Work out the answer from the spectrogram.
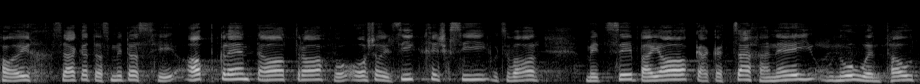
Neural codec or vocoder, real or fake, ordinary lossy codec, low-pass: none; real; MP3, 48 kbps; 7.2 kHz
